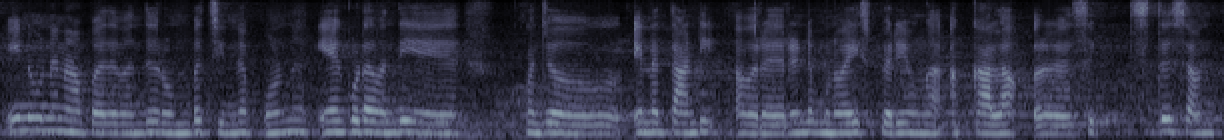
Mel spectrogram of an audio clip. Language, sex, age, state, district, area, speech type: Tamil, female, 18-30, Tamil Nadu, Thanjavur, rural, spontaneous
